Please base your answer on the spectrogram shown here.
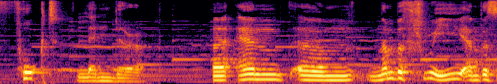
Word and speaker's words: Voigtländer: But Voigtländer is completely wrong. And the word or the name is pronounced Voigtländer. Voigtländer.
